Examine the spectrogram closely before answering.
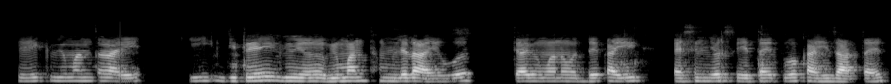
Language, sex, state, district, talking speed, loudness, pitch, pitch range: Marathi, male, Maharashtra, Pune, 120 wpm, -19 LUFS, 155 Hz, 150-165 Hz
